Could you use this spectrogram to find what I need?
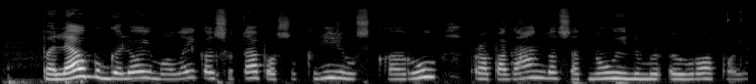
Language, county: Lithuanian, Vilnius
